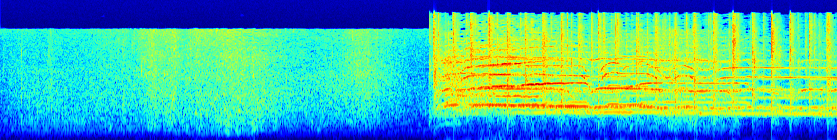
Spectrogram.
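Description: A soft rushing noise that swells and fades. About four seconds in it is cut by a sudden, much louder stretch of several steady electronic tones stepping in pitch over rapid clicks.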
